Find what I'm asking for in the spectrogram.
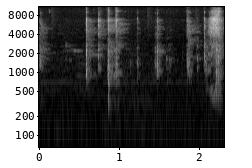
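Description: Typing on a computer keyboard, a quick irregular run of close key clacks, about a dozen strikes in a couple of seconds.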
